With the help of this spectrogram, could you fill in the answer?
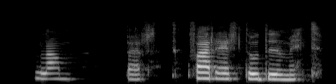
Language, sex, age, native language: Icelandic, female, 12, Icelandic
